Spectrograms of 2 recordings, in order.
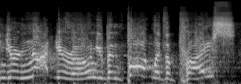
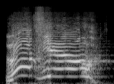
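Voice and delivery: the Son calling out; 6 semitones higher than usual. Retold or imitated. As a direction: call out love over the noise. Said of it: "here's the son".

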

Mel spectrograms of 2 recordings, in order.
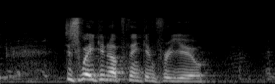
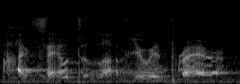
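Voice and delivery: very high, soft, crying wife's voice; tearful wife imitation; 10 dB quieter than usual. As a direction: pitch it way up like she's breaking into tears. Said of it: "She said".

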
